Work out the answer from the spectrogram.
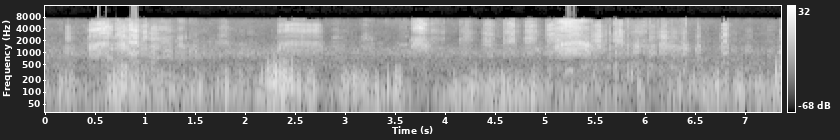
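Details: Noisy gulls at a feeding session: a flock of overlapping harsh, raucous cries in uneven bursts, some longer wailing notes, over low rumbling background noise.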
